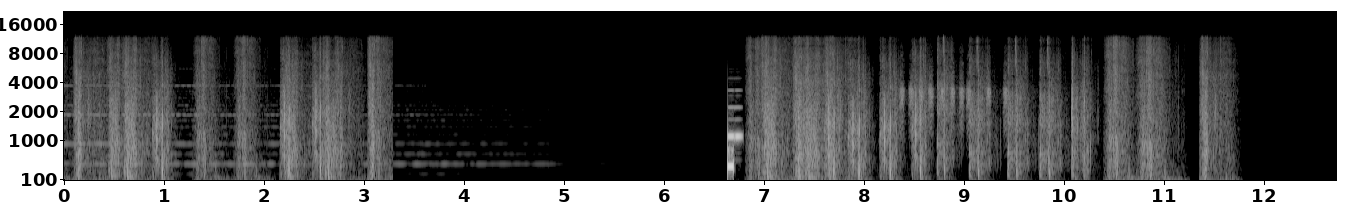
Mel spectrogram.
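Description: Footsteps thud on stone at a walking pace.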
